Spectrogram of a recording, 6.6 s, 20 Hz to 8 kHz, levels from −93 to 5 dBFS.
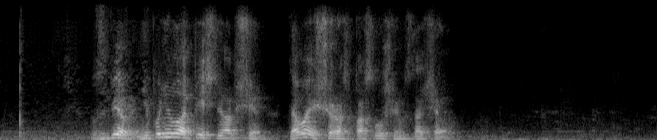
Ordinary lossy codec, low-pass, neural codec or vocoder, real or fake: Opus, 16 kbps; 7.2 kHz; none; real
